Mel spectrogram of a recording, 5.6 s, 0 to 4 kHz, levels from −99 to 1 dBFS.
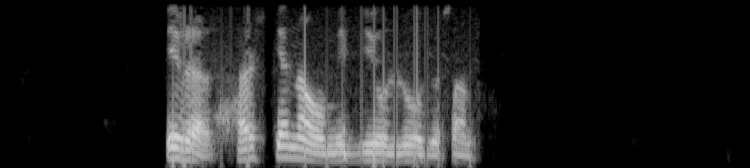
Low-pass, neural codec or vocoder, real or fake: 3.6 kHz; none; real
